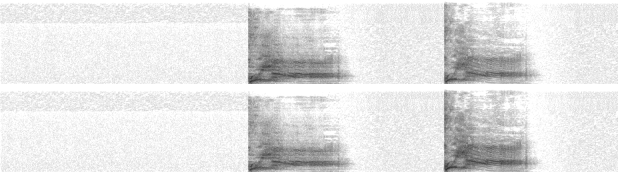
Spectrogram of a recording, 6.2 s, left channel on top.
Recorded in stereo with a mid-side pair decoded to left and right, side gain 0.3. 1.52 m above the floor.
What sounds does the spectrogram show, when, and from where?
2.5 s a shout: 45° left, 2.5 m
4.4 s a shout: 65° right, 0.8 m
